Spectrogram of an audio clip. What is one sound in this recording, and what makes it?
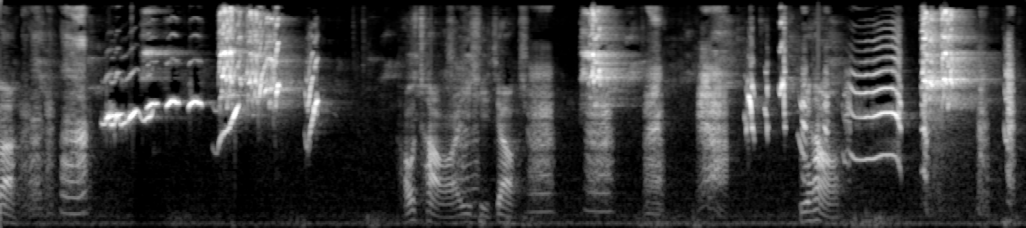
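A mynah bird whistles in bright, wavering notes.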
